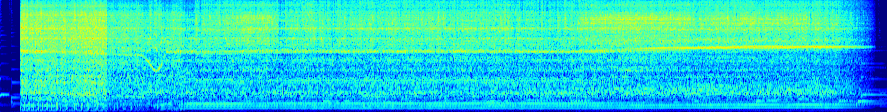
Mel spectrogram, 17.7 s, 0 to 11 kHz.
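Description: Triumph Tiger 800XC motorcycle engine running at a steady pitch while riding, under wind and road noise. The first couple of seconds carry a heavier rush of wind noise.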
